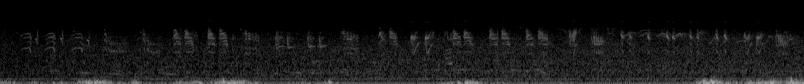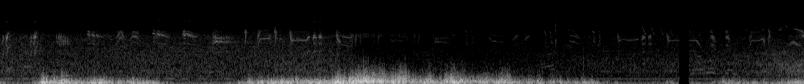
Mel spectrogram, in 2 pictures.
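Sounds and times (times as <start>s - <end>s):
wind thumps on microphone: 0.0s - 3.4s, 7.0s - 9.7s, 10.4s - 16.0s
small birds chirping: 0.0s - 16.0s.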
